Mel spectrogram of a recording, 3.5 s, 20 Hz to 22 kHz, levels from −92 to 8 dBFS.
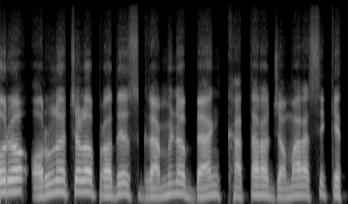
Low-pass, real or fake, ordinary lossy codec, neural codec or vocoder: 19.8 kHz; fake; none; autoencoder, 48 kHz, 32 numbers a frame, DAC-VAE, trained on Japanese speech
